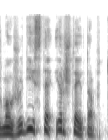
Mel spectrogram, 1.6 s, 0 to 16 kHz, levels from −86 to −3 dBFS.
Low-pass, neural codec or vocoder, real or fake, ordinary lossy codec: 10.8 kHz; codec, 24 kHz, 3.1 kbps, DualCodec; fake; MP3, 96 kbps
